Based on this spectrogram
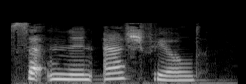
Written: Sutton in Ashfield

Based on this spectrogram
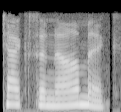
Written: taxonomic

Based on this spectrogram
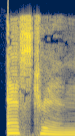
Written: estrin

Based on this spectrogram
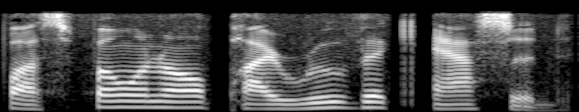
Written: phosphoenolpyruvic acid

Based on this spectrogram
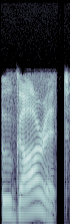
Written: Ugarit

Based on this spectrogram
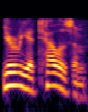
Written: ureotelism

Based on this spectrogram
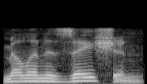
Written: melanization

